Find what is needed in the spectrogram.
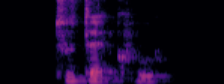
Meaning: all of a sudden, out of the blue
- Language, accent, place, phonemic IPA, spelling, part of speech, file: French, France, Paris, /tu.t‿a ku/, tout à coup, adverb, LL-Q150 (fra)-tout à coup.wav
